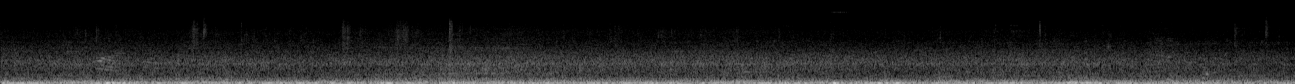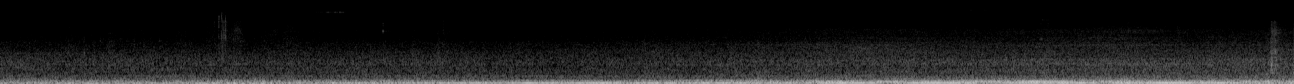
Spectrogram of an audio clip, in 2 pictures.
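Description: Wind rumbles steadily against the microphone outdoors, growing stronger toward the end.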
